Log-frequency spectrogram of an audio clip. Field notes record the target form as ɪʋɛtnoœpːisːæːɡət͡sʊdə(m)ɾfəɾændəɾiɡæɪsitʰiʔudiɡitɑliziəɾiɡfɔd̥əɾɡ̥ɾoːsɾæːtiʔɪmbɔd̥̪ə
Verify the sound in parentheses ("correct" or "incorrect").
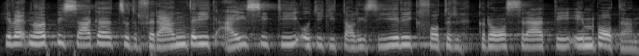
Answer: incorrect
